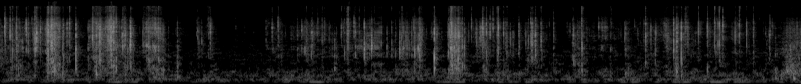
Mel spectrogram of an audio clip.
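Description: A Magic: The Gathering Innistrad Crimson Vow collector booster pack is torn open by hand, giving quiet, close crinkling foil wrapper sounds in irregular bursts with brief pauses.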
